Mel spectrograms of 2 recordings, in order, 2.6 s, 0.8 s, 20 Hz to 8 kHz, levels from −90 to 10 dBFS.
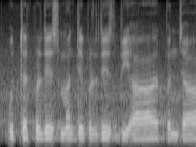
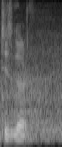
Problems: constant background noise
